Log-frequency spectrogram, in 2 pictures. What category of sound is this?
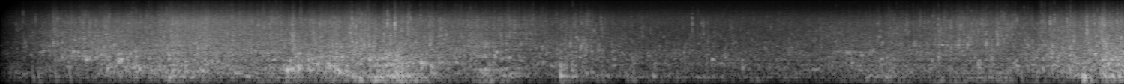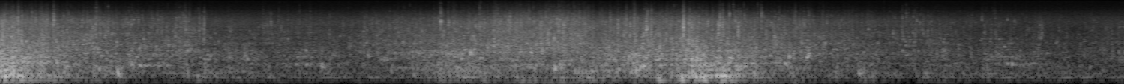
Soundscapes > Nature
